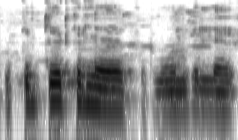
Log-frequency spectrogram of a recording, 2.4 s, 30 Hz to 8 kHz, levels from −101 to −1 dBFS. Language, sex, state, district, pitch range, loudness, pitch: Rajasthani, male, Rajasthan, Churu, 110-135 Hz, -18 LUFS, 115 Hz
